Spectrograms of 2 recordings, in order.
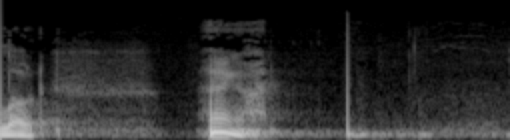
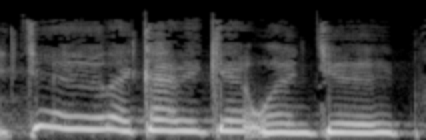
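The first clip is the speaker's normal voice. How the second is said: dude impression; slower than usual. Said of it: "Jim Norton and Bobby".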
